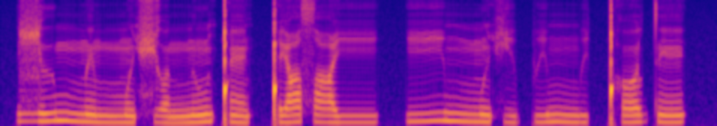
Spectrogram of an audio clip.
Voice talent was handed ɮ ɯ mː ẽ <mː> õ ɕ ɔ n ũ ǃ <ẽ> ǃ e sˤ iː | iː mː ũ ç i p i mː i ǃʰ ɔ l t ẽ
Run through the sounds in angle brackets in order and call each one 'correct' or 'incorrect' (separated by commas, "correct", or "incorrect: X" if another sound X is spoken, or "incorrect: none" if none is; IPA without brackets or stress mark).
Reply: correct, incorrect: ɛ̃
